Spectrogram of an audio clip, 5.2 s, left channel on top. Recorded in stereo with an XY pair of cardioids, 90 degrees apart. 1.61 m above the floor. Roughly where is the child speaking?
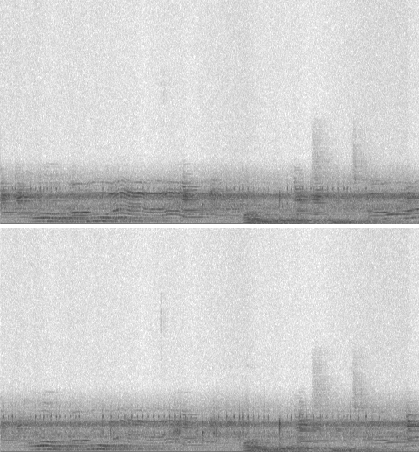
Ahead right.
